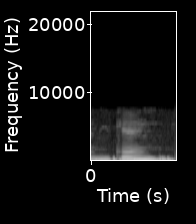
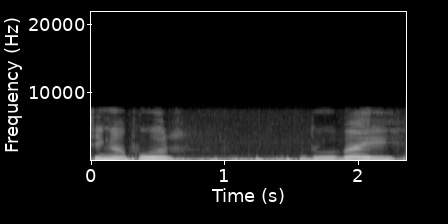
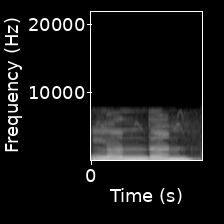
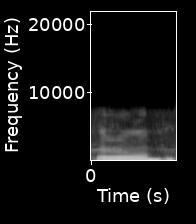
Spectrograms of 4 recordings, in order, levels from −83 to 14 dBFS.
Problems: constant background noise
